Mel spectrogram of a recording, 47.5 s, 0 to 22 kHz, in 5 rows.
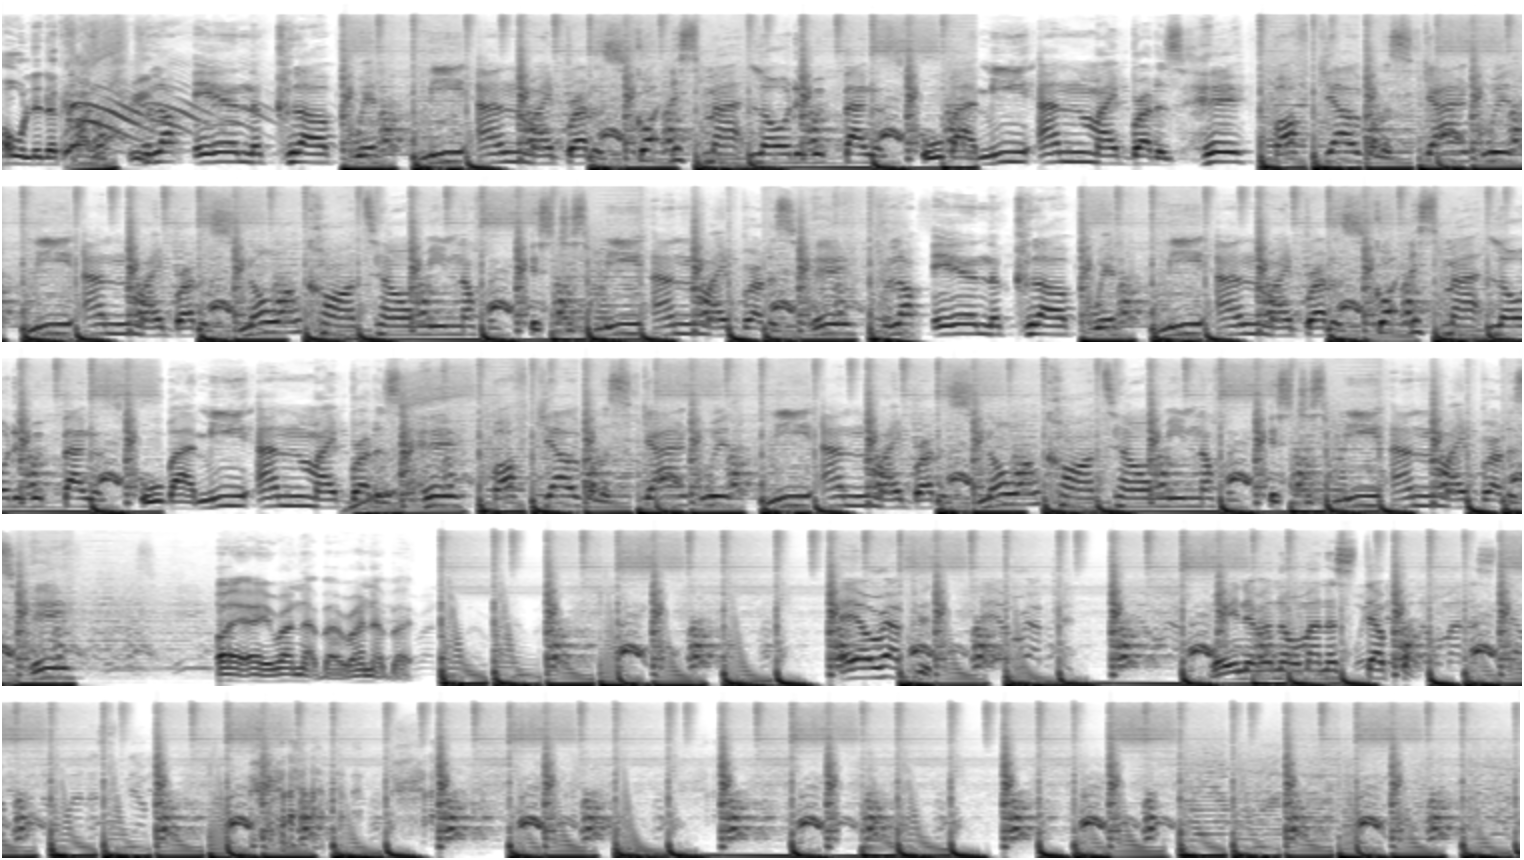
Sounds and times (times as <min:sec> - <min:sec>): Speech: 0:00.0 - 0:02.1, 0:29.9 - 0:31.2, 0:33.7 - 0:35.2, 0:35.9 - 0:40.0
Music: 0:00.1 - 0:30.2, 0:31.1 - 0:47.4.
